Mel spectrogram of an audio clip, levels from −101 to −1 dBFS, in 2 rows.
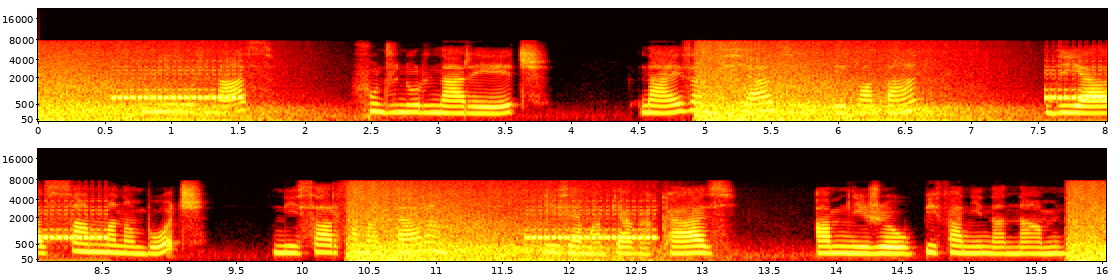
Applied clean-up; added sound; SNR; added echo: none; Telephone + Explosion; 0 dB; none.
